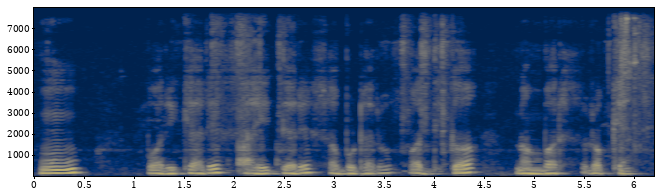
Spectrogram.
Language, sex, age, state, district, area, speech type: Odia, female, 45-60, Odisha, Kendujhar, urban, spontaneous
